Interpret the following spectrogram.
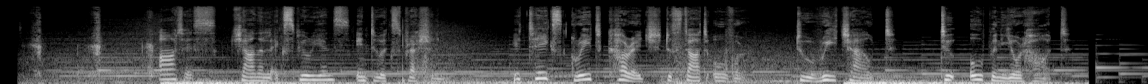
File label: Commercial Medley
